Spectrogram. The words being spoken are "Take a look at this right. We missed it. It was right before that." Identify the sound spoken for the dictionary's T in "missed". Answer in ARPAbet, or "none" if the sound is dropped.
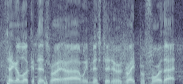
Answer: T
